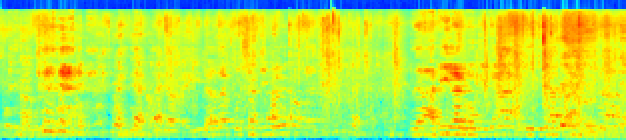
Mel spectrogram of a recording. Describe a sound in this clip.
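A large paper sheet rustles as a young man turns it over.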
